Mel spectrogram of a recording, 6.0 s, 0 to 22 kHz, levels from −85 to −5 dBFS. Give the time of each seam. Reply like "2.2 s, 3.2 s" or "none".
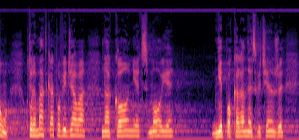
1.1 s, 2.0 s, 5.1 s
